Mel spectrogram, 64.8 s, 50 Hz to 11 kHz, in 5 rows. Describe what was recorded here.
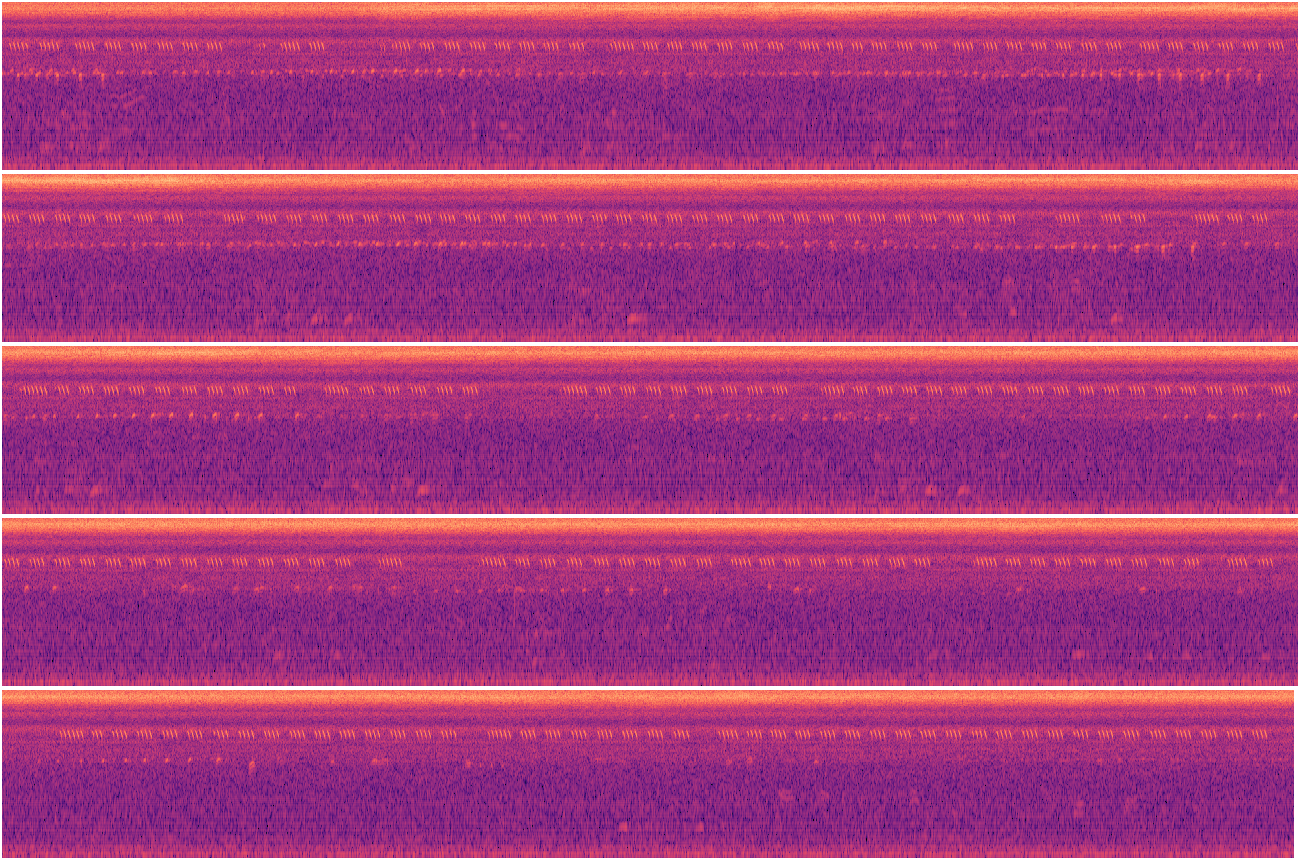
Sound of insects, Frogs chirping, Dog chirping, Zoom H2n MS+XY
